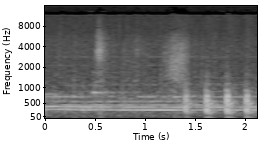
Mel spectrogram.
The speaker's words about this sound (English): His weathered brow wrinkles as he raps Slim's door with one knuckle.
